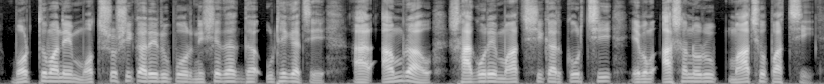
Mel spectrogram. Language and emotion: Bengali, neutral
